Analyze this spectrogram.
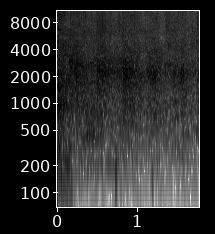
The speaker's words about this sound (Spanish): Y si usted lo puede creer, déle un aplauso fuerte al Señor.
